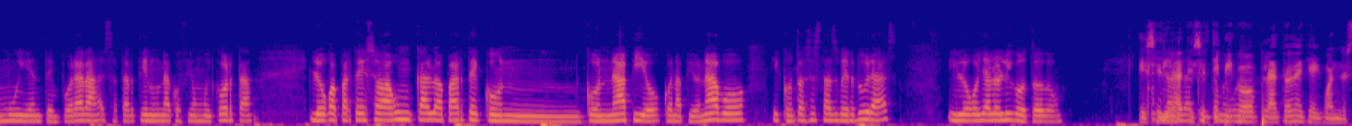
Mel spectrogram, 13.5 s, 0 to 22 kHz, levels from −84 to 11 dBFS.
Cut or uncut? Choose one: uncut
